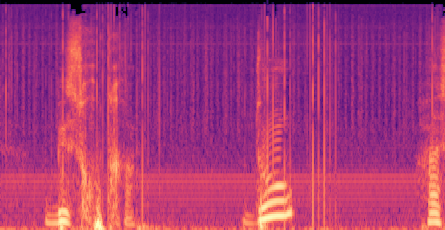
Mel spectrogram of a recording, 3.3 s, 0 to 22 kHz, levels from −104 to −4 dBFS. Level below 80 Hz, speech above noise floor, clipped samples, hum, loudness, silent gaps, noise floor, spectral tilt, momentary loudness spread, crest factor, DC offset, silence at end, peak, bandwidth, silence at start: -26 dBFS; 24 dB; under 0.1%; none; -13 LUFS; none; -36 dBFS; -5.5 dB/octave; 24 LU; 16 dB; under 0.1%; 0 s; 0 dBFS; over 20 kHz; 0 s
